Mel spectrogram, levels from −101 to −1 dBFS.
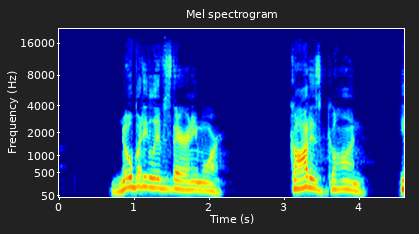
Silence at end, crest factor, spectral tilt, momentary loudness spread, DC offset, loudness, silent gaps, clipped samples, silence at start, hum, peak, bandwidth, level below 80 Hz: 0 s; 20 dB; -7.5 dB/octave; 11 LU; under 0.1%; -31 LUFS; 2.47-3.07 s, 4.33-4.52 s; under 0.1%; 0.7 s; none; -12 dBFS; 14.5 kHz; under -90 dBFS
